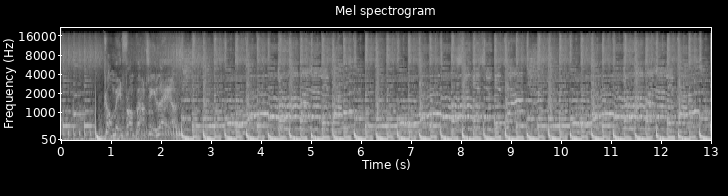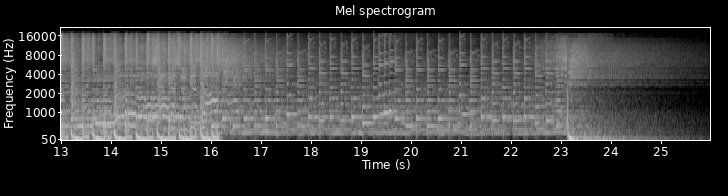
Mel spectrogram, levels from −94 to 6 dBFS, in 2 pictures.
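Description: No technical faults can be heard anywhere in the recording. Nothing breaks up, drops out or shifts at any point.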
